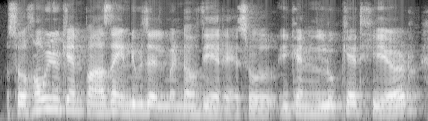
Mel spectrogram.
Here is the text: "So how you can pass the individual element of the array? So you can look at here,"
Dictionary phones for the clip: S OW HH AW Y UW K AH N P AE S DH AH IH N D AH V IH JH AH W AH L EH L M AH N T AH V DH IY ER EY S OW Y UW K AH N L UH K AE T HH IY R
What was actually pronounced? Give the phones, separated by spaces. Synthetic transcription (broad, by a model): S OW HH AW Y UW K AH N P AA S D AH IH N D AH V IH JH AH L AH L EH M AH N T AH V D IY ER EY S OW Y UW K AH N L UH K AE T HH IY R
